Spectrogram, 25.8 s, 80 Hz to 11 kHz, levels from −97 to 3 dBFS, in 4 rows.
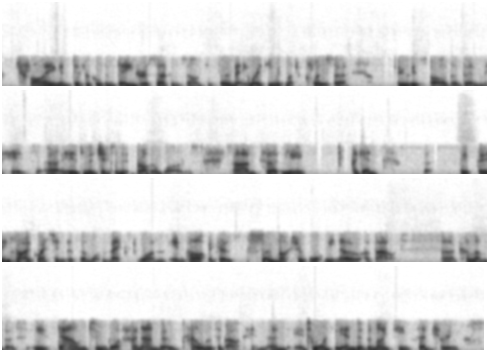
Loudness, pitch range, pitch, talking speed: -18 LUFS, 125-180 Hz, 140 Hz, 155 wpm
